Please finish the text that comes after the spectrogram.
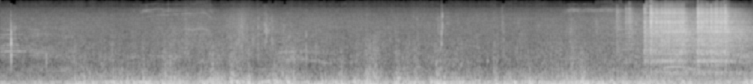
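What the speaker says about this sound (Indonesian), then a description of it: "Badai angin kencang disertai hujan deras menerjang wilayah pesisir pantai di Polewali Mandar" A strong coastal wind storm with heavy rain hits the beach at Polewali Mandar, West Sulawesi, heard as loud, roaring wind buffeting the microphone over rumbling surf, with a brief burst of noise near the end.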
